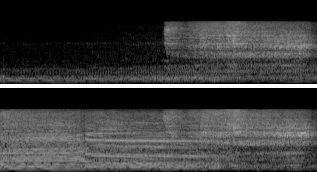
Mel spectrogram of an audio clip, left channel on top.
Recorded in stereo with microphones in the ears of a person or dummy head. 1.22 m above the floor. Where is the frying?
40° left (ahead or behind), 1.5 m.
